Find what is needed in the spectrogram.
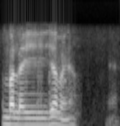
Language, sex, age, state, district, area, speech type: Bodo, male, 30-45, Assam, Kokrajhar, rural, conversation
